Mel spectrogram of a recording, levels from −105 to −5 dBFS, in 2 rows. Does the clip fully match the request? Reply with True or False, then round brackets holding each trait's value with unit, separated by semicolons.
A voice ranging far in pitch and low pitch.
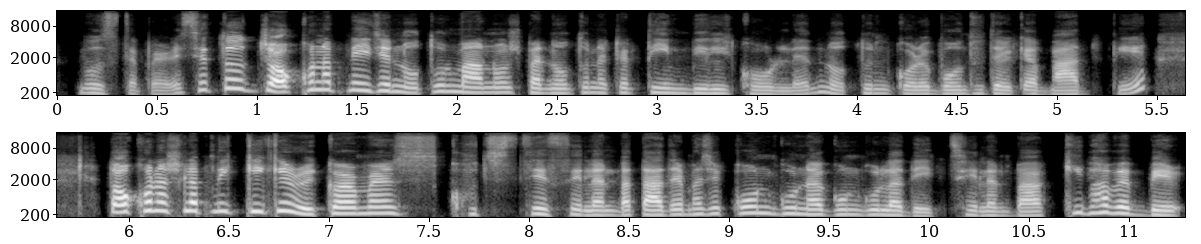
False (6.9 semitones; 205 Hz)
